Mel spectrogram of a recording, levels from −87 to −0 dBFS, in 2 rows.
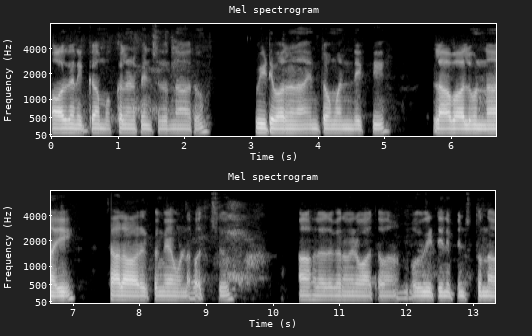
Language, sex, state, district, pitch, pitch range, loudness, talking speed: Telugu, male, Telangana, Karimnagar, 105 Hz, 105-110 Hz, -19 LUFS, 70 wpm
